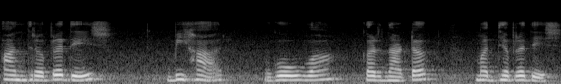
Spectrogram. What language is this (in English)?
Konkani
